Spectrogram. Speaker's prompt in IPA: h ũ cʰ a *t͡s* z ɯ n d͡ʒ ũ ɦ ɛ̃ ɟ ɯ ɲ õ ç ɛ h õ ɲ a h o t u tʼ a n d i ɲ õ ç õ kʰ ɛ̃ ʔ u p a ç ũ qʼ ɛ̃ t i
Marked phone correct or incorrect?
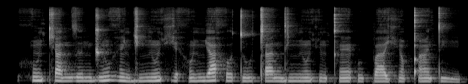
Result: incorrect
